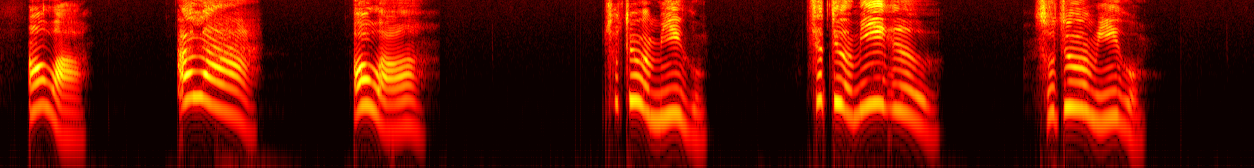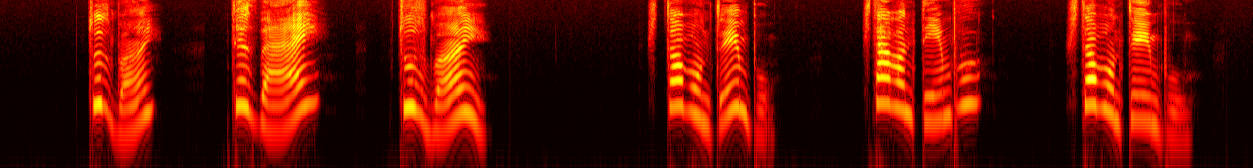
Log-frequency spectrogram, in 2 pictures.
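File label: Portuguese child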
